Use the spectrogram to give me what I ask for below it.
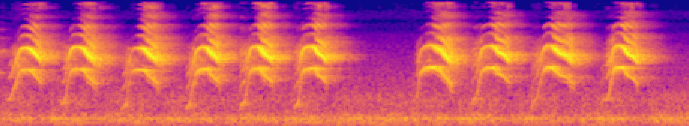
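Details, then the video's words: Ringneck parakeet screeching loudly: harsh squawks repeated about three times a second in two steady series of five to six notes, with a short pause between. "Ringneck Talking parrot"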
